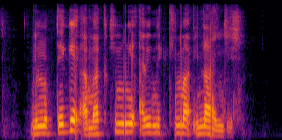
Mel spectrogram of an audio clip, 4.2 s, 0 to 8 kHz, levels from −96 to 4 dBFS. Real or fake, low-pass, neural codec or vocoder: fake; 7.2 kHz; codec, 44.1 kHz, 7.8 kbps, Pupu-Codec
